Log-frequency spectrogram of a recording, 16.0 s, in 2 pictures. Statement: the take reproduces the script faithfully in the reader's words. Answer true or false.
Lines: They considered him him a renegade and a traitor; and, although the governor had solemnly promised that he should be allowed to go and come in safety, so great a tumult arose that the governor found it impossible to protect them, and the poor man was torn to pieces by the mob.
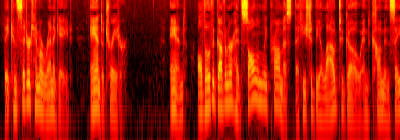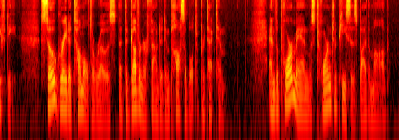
false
